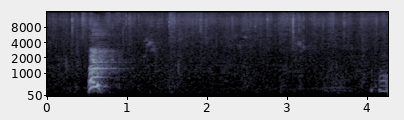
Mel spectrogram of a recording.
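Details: Corgis by the Volga river: one sharp bark with bright harmonics near the start, followed by quiet low background noise for several seconds.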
